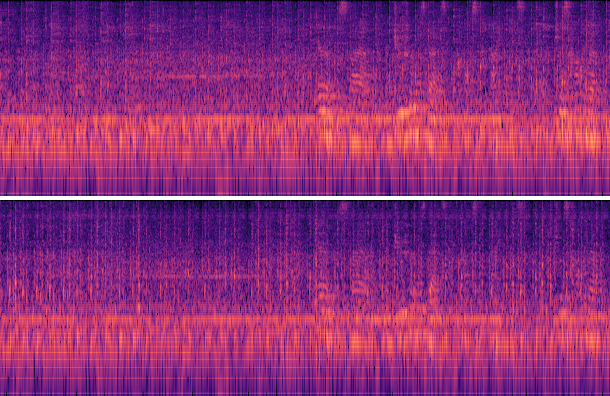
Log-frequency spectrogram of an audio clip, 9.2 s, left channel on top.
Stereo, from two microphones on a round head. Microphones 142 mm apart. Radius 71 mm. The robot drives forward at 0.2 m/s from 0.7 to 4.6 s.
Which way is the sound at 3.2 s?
30° left (ahead or behind).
